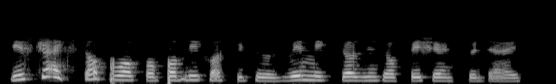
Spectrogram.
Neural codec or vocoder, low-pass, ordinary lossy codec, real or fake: none; 3.6 kHz; none; real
